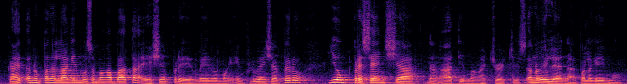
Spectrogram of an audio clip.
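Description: A man's voice: on the high side, normal speed, dark tone. An older man, a pastor hosting a studio talk show, chatting in a fatherly way full of "okay?" and "eh". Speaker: pastor and host. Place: small TV studio set. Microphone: lapel mic.

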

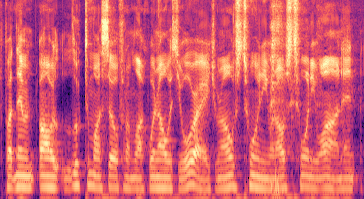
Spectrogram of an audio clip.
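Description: A man with a fairly low voice hosts a relaxed studio podcast. He talks in an easygoing, chatty way into a desk mic and laughs readily. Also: quick pace. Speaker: podcast host. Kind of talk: casual interview chat. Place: small home studio. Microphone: studio mic on desk stand with headphones.

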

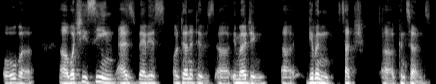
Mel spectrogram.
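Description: Male moderator, mid-pitched, hesitant and polite, stopping often between phrases on a video call. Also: mellow, breathy edge. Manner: halting, hesitant, courteous. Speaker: panel moderator. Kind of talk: moderating a panel discussion.

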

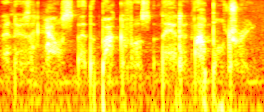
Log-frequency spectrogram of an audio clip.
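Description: A man from Lancaster, softly whispering rambling stories about pets as a dog walker. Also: rapid-fire. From Lancaster, England. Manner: soft whispering, rambling and chatty. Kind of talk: whispered ASMR storytelling.

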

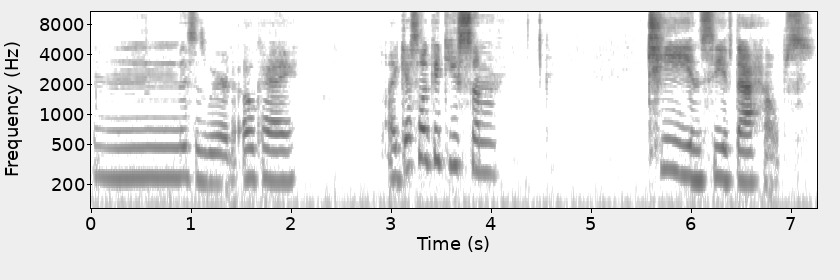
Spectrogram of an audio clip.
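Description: A woman playing a calm, doubtful mom. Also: a little high, slow pace, long pauses. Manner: calm, matter-of-fact, suspicious. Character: patient, doubtful mother of two girls. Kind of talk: comedy skit acting.

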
